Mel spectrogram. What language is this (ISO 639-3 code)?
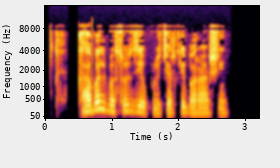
pus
